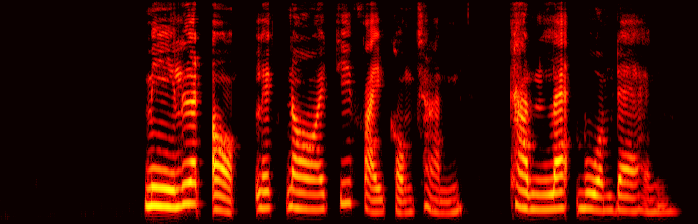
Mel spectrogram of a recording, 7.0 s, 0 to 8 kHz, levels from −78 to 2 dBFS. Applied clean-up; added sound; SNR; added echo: none; none; none; none.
